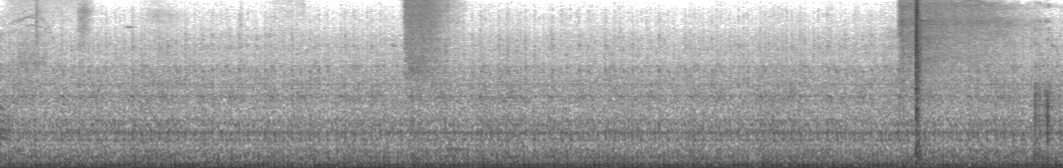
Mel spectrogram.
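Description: Truck in a driving simulator game idling with a steady low engine drone, then a short sharp air brake hiss near the end, with a fainter burst of air earlier.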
